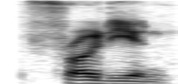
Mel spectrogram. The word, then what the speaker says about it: Freudian: I just want to see if he notices that Amir pronounced fraudulent slip. Freudian, not fraudulent.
